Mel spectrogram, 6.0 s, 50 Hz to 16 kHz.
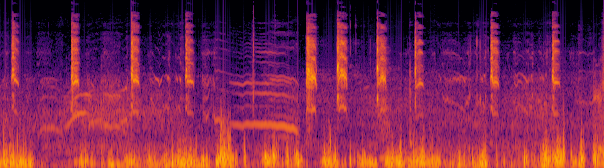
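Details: A black-tailed prairie dog at Caprock Canyons State Park on 1/7/2023 gives sharp, high, chirping barks, about twice a second, over a low rumble.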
